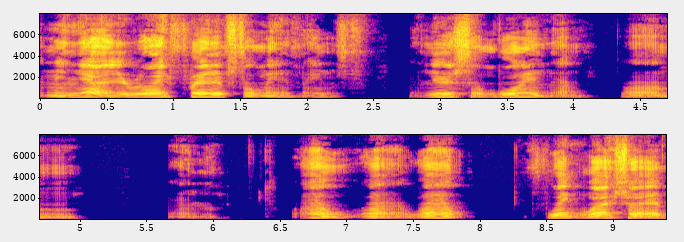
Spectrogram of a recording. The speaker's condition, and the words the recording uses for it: ALS (motor neuron disease). I was apologizing for my speech, but I'm doing the best I can.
